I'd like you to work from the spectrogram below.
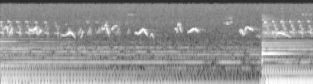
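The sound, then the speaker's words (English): American robins bicker in short, repeated chirps and whistles high overhead, flying back and forth between tree branches above the edge of a field, over a steady low droning hum that steps up in loudness near the end. “when in actuality I was just sitting here at the edge of the field leaning against the trunk of a tree and watching some American robins bicker high above me.”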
